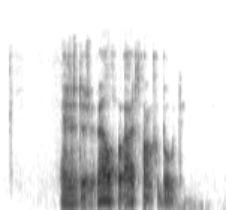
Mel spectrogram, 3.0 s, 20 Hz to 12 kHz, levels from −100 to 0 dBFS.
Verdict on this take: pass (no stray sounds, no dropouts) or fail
pass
